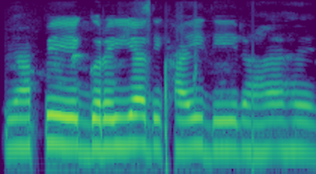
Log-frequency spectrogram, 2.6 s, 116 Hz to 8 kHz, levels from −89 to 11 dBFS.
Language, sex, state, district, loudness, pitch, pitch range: Hindi, female, Bihar, Kishanganj, -15 LUFS, 220 Hz, 210-225 Hz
